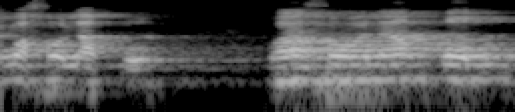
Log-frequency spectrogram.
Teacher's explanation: Karena tafkhim ya. Qaf itu huruf tafkhim, maka posisi mulut kita itu tidak boleh ditarik jadi senyum gitu. Ya, kalau huruf-huruf tafkhim itu kita nggak boleh senyum.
